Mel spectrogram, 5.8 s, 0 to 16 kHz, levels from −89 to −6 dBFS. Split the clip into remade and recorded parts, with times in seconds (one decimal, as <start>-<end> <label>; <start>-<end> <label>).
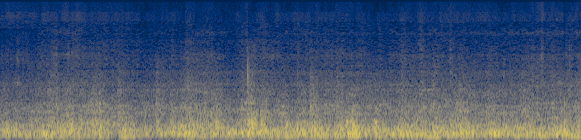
0.0-4.1 remade; 4.1-4.7 recorded; 4.7-5.8 remade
